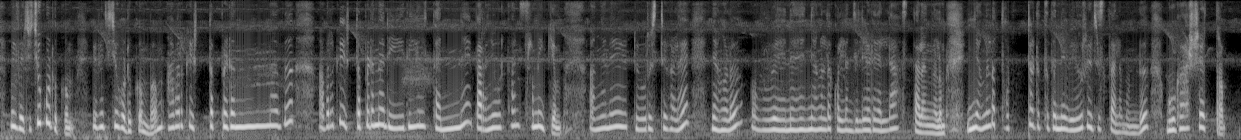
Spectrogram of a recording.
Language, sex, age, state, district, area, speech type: Malayalam, female, 45-60, Kerala, Kollam, rural, spontaneous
